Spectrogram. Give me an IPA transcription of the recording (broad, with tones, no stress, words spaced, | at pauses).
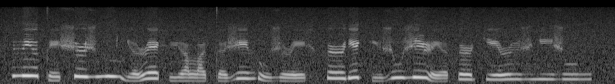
ðe˥ə̯te˩ ʃə˞˥ʒvu˥ ʎə˩ɹɛ˥xy˩ə̯ lˠə˩tə˩ʒe˥v ɾu˩ʒɹe˩xθə˞˥ ɾʲɛ˥kʲʉ˩ʒu˥ʒi˥ ɭe˩ə̯θə˞˥kʲe˥ɹʉ˥ʒ ʎi˥ʒu˥v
